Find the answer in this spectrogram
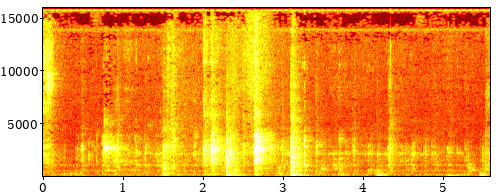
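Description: A person chewing a mouthful of soft braised short rib and greens, picked up closely as irregular wet mouth clicks and smacks.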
